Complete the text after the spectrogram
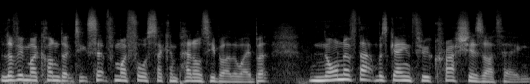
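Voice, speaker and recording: This man has a West Midlands accent and ordinary pitch variation. The recording is very clean, with a silent background. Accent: mild West Midlands English. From West Midlands, England. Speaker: sim racing streamer. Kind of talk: casual live stream chat. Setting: live stream while gaming.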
